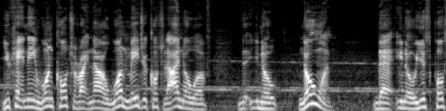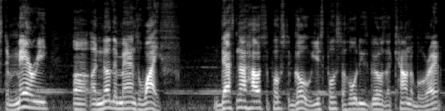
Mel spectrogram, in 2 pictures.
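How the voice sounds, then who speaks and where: Faint music plays behind a young vlogger with a lisp as he speaks to camera at a moderate pace. His mid-range voice has a sharp edge, and his blunt, opinionated monologue repeats itself, nearly every line ending in "right?"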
